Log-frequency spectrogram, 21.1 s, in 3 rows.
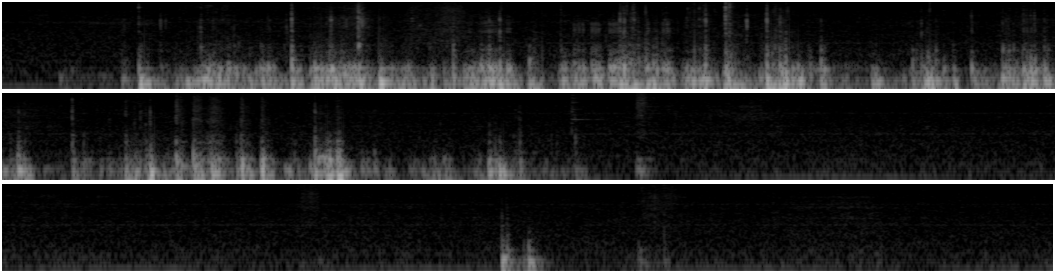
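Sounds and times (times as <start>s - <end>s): microphone handling noise on fabric: 0.8s - 10.6s, 17.4s - 17.7s.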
